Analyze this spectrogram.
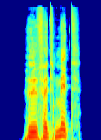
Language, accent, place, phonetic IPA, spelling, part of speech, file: German, Germany, Berlin, [ˌhʏlfət ˈmɪt], hülfet mit, verb, De-hülfet mit.ogg
- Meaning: second-person plural subjunctive II of mithelfen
